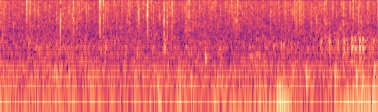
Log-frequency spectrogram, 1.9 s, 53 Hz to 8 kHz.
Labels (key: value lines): label: biophony, damselfish
recorder: SoundTrap 500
